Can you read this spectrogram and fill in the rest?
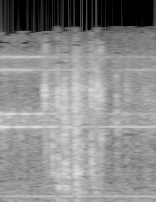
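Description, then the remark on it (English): A telephone rings in a short, rapid burst of bell-like trills, moderately loud, over a faint steady tone. No one speaks. “We should be hearing from him any minute. There. Answer it.”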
